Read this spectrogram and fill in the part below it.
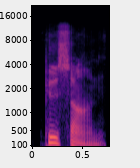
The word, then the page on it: poussin: American English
